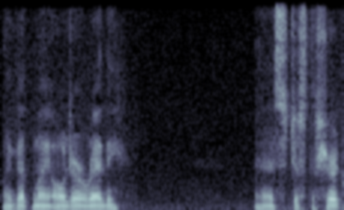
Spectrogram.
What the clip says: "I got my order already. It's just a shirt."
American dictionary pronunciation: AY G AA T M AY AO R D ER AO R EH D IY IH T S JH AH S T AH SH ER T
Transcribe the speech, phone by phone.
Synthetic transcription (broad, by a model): AY G AA T M AY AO L D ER AO R EH D IY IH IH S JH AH S T AH SH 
